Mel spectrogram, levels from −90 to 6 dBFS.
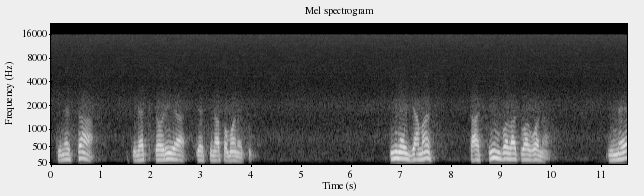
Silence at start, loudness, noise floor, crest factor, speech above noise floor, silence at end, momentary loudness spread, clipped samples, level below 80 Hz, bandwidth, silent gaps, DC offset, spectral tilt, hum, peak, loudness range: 0.1 s; -15 LUFS; -49 dBFS; 16 dB; 36 dB; 0 s; 12 LU; under 0.1%; -70 dBFS; 16 kHz; none; under 0.1%; -10 dB/octave; none; 0 dBFS; 8 LU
